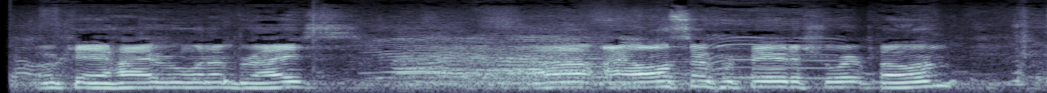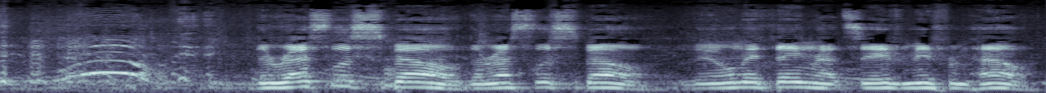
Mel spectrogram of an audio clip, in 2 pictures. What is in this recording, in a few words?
poetry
